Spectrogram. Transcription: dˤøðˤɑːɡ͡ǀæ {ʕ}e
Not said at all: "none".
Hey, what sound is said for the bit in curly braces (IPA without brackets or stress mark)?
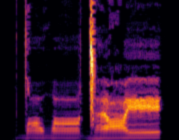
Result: ʕ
